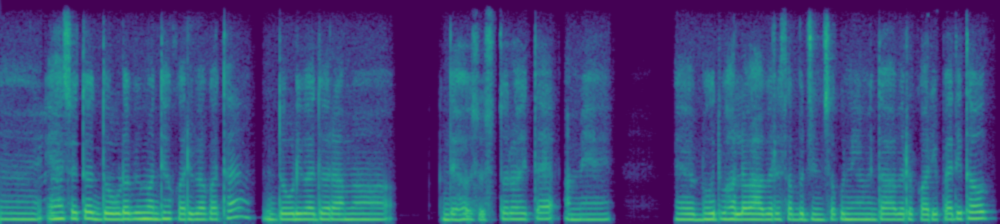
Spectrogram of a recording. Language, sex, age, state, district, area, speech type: Odia, female, 18-30, Odisha, Bhadrak, rural, spontaneous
